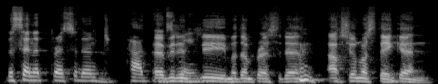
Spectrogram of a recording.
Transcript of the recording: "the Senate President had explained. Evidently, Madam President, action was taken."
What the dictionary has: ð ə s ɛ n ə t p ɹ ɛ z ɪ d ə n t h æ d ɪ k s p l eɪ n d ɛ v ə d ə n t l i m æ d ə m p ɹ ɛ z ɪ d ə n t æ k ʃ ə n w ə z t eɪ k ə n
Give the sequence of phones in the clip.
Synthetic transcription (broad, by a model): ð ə s ɛ n ə t p ɹ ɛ s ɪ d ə n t h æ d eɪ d ɛ v ə d ə n t l i m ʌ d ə m p ɹ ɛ s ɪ d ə n t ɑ k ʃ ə n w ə s t eɪ k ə n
